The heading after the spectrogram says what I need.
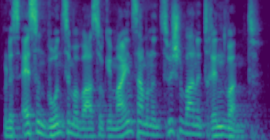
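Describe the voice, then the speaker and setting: A man gives a lively storytelling talk to young people and parents, acting out remembered dialogue. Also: medium pitch, fast talker, husky. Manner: animated, shouts out remembered dialogue. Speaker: speaker addressing an audience of young people and parents.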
